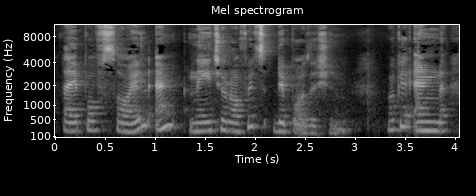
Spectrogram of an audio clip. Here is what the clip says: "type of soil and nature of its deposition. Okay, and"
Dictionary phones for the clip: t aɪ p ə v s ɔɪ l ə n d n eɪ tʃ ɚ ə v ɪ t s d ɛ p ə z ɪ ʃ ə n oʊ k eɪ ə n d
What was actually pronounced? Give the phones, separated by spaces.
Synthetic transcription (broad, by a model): t aɪ p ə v s ɔɪ l ə n d n eɪ tʃ ɚ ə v ɪ t s d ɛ p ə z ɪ ʃ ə n oʊ k eɪ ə n d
